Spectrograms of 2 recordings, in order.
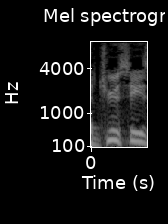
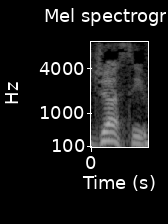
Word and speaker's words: Jussie: Juicy Smollett. Is it Juicy? How do you say it? – It's Jussie, for Jussie.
